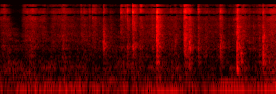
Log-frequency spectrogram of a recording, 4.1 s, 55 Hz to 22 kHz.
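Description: Knuckles rap on the cabinet of a B&W surround speaker from the Custom Theater S2 system in a knock test. It gives a series of short, dull, dead-sounding knocks with little ring, over a low background hum, showing the cabinet to be solid and heavily built.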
